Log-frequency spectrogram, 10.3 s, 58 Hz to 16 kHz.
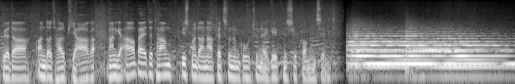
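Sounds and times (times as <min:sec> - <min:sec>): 
speech: 0:00.0 - 0:07.8
large cathedral bell ringing: 0:06.9 - 0:10.3.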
